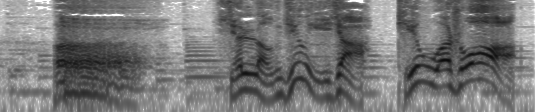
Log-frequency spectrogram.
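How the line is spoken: Loud roar. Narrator (Chinese): 他大吼一声

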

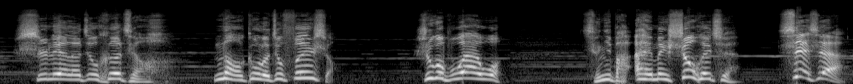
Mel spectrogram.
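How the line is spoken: Drunk, broken cry. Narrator (Chinese): 疯子又冲出家喝了很多酒，一个人坐在马路边，对着公路失声喊道

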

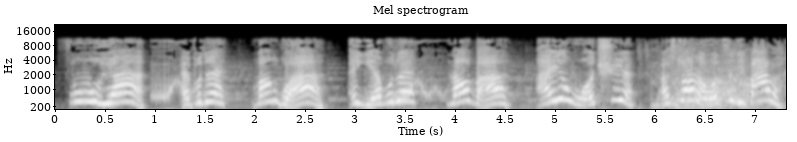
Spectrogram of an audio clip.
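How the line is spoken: Anxious shout. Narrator (Chinese): 着急就喊道

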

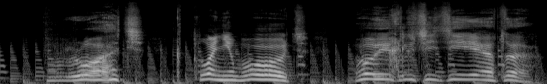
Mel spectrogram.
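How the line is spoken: Hoarse rasp. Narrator (Russian): Прохрипел Миссаж

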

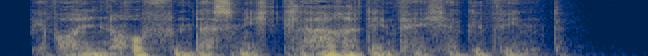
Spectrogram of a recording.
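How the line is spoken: Envious crowd whispering. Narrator (German): Die Ärmeren und Missgünstigen flüsterten

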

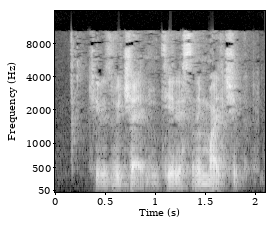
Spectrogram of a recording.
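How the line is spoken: Exclaiming. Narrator (Russian): восклицал изредка Берегов

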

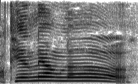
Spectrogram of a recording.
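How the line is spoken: Excited shout. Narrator (Chinese): 柔一兴奋的 她大叫

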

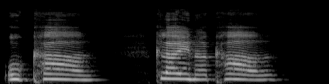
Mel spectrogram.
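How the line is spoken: Sigh. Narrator (German): seufzte Gretchen

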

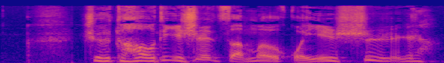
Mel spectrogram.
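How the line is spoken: Sobbing uncontrollably. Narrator (Chinese): 得知这个消息，徐德新痛哭失声

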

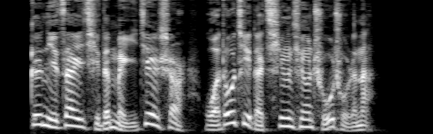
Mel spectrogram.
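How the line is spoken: Joking question. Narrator (Chinese): 开玩笑的问

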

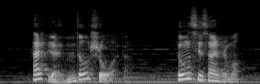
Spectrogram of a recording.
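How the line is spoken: Smug laughing. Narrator (Chinese): 黄少天得意的笑

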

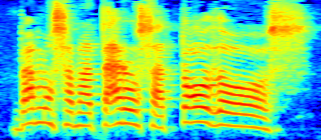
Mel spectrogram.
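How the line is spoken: Loud yelling. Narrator (Spanish): vocifera

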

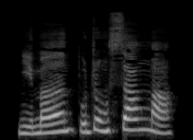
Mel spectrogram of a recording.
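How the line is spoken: Plain. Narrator (Chinese): 周五郎摇头道

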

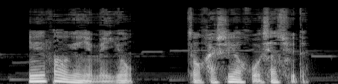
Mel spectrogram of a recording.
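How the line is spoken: Calm detached woman. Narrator (Chinese): 妇人淡淡的说

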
